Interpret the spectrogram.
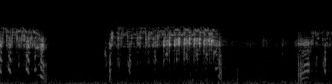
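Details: Black woodpecker recorded at 13:06 as the female brought a lot of food; three bursts of harsh, buzzy, high chattering, the middle one lasting about a second, separated by short pauses.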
